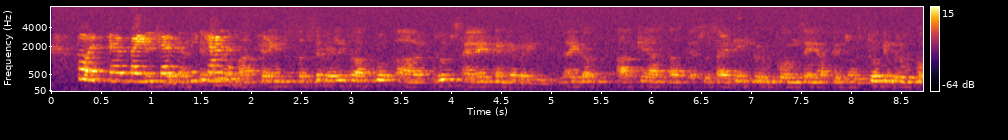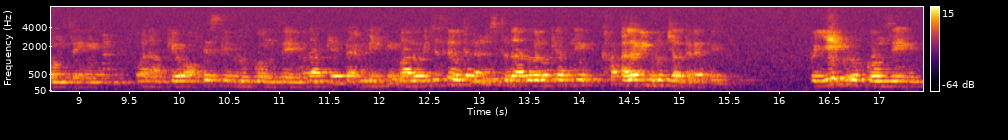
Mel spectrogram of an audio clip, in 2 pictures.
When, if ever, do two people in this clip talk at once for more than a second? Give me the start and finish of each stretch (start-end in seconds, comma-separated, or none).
0.9-2.2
